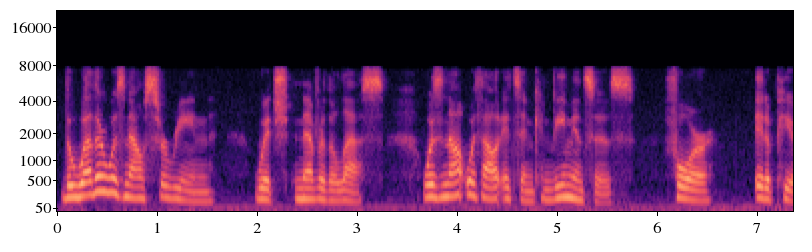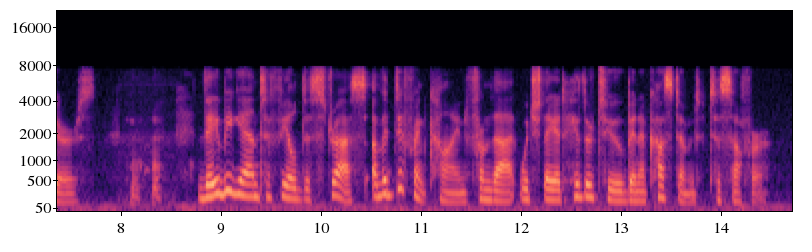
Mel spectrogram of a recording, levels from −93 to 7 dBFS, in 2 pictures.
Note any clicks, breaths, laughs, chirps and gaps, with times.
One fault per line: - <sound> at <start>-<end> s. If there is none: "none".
- laugh at 8.0-8.4 s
